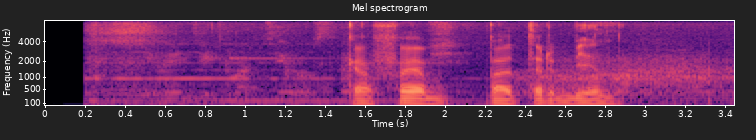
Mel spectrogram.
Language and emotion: Russian, neutral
